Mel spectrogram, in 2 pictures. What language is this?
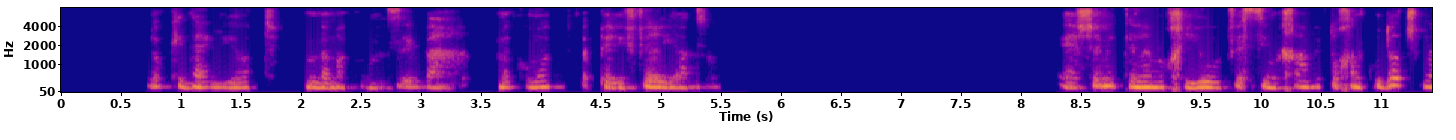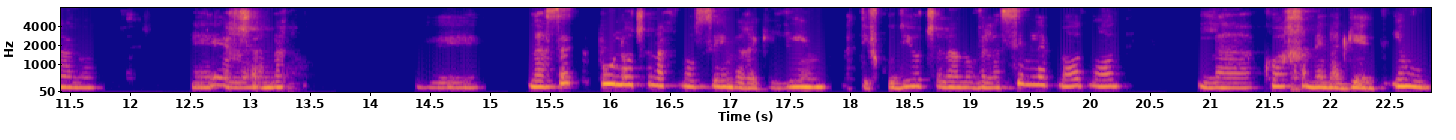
Hebrew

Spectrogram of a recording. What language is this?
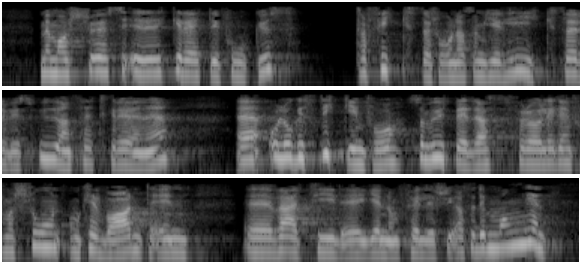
Norwegian Nynorsk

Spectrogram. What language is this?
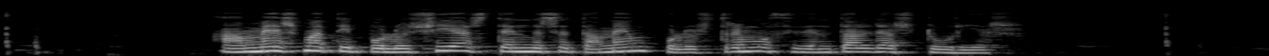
Galician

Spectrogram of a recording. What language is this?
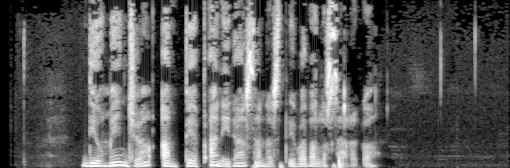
Catalan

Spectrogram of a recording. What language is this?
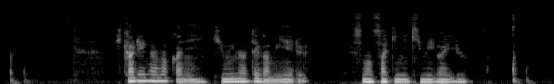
Japanese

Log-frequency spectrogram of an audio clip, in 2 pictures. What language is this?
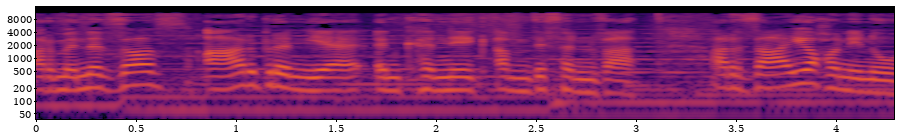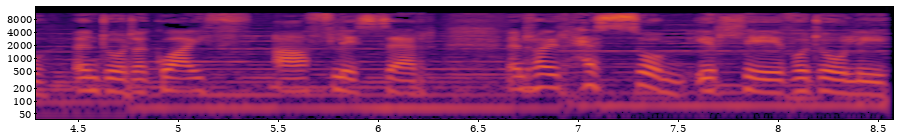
Welsh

